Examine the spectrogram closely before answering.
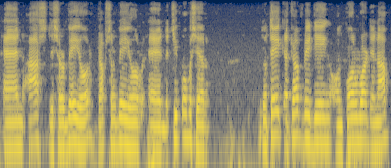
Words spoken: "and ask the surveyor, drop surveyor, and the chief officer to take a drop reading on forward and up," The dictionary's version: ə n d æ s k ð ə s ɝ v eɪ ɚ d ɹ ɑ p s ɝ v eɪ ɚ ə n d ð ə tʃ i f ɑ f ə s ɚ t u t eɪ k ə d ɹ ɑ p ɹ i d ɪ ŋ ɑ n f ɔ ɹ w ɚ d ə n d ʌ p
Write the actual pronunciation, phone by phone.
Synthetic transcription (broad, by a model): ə n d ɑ s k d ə s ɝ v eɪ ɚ d ɹ ɑ p s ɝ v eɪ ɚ ə n d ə tʃ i p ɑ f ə s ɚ t u t eɪ k ə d ɹ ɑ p ɹ i d ɪ ŋ ɑ n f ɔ ɹ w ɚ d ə n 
